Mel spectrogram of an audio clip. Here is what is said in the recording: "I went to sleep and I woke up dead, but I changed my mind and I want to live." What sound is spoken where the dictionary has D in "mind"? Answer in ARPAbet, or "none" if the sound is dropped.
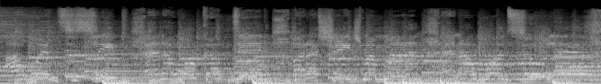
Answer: none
